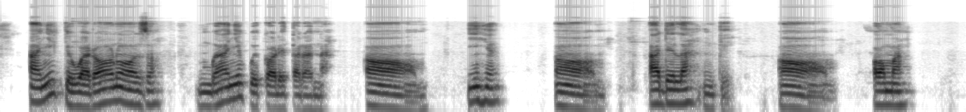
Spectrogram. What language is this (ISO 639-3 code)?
ibo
